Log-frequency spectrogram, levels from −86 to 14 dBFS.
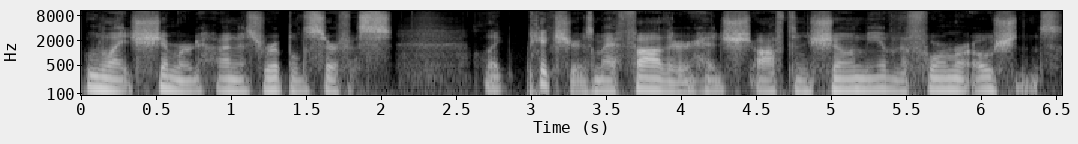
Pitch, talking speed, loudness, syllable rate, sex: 115 Hz, 175 wpm, -18 LUFS, 5.5 syllables/s, male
